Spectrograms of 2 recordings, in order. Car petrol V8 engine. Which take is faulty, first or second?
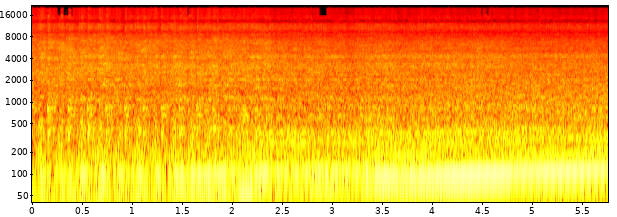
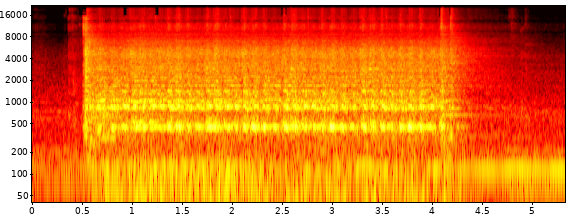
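first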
